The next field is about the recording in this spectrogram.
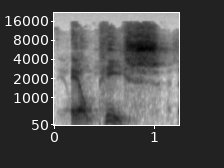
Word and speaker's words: elpis: In the Greek, it's the word elpis. That's how you pronounce it.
